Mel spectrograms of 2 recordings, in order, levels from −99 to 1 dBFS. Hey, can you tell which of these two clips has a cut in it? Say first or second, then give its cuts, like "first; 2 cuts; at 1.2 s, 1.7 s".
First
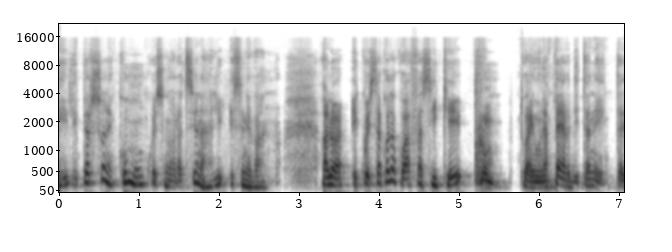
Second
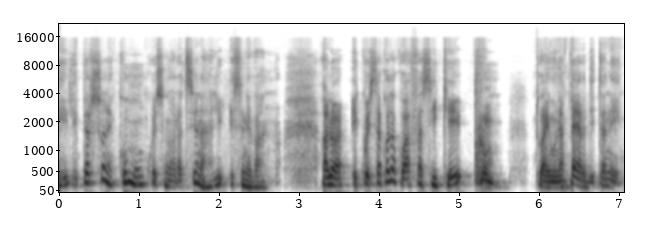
first; 1 cut; at 5.7 s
